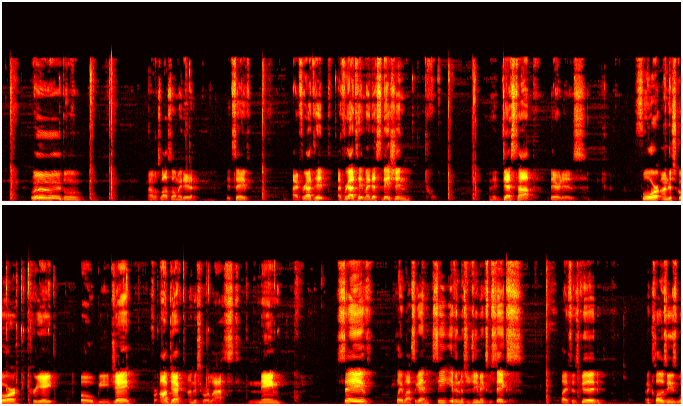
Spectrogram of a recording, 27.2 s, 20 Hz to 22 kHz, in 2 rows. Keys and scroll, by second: 4.7 super+s, 12.5-19.5 typing.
